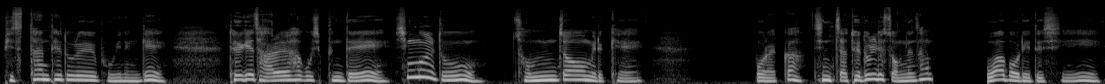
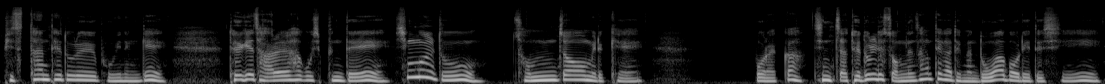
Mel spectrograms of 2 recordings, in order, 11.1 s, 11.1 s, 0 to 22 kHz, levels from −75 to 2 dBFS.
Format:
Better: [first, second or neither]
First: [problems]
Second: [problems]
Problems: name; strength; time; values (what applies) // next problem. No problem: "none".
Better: second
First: audio cutting out; at 9.5 s for 0.5 s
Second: none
